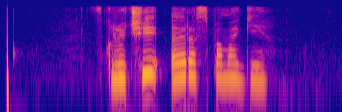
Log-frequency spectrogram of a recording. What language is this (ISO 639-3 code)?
rus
